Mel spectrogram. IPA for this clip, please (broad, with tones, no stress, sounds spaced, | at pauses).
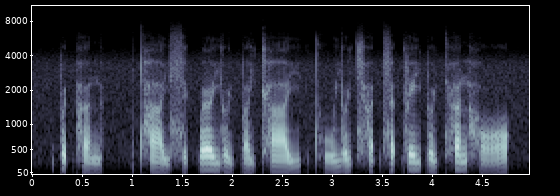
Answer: p ɵ˥ t̚ h ɐ˨ n | t̪ʰ aː˨˩ j s ɪ˨˥ k̚ w œː˥ j ɵ˨˩ ɥ p ɐ˧ j kʰ aː˥ j | t̪ʰ uː˨˧ j ɵ˥ ɥ t͡sʰ ɐ˧ t̚ s ɐ˥ t̚ f e˥ j p ɵ˨˧ ɥ t̪ʰ ɐ˥ n h ɔː˨˥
